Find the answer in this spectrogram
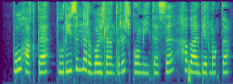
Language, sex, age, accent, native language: Uzbek, female, 12-17, Qoraqalpog'iston, Uzbek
